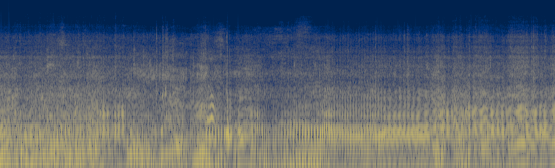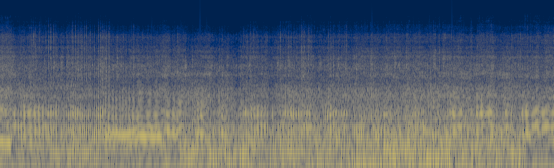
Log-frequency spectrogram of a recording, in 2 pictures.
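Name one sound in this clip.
A four-stroke motocross bike revs hard close up, shifting through its gears.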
